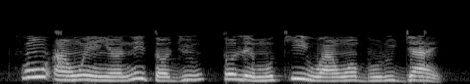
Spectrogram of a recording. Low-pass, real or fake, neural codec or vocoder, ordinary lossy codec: 9.9 kHz; real; none; AAC, 16 kbps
